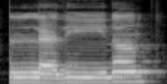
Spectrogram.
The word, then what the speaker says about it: الذین: ہم کیا کریں گے، الف کے اوپر زبر اپنے پاس سے لگا لیں گے، الذین، اور لام کے اوپر تشدید ہے تو سختی بھی کریں گے، الذین۔ اس کے ہجے کس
